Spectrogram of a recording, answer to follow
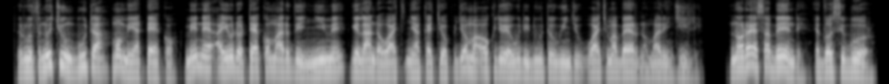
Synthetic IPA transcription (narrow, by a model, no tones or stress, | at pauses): ɾwot̪not͡ʃuŋbutamɔmɪjatɛkɔmɪnɛʔajʊdɔtɛkɔmard̪ɪɲɲimeɡɪlandɔwat͡ʃɲakat͡ʃopd͡ʒɔmaʔɔkd͡ʒɔjawudidutowiɲd͡ʒowat͡ʃmabɛrnɔmaɾiɲd͡ʒili | nɔɾɛsabendeɛd̪ɔsiboɾ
